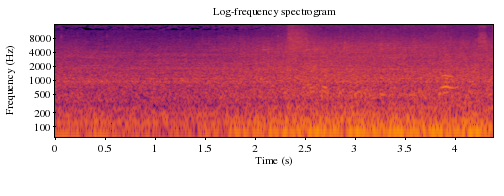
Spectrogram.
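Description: Engine of a small passenger boat running as it approaches, a steady low rumble that grows louder about halfway through.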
